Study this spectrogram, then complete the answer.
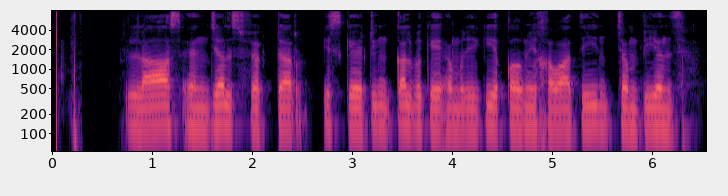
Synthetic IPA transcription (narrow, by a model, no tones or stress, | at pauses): laːsẽːɲd͡ʒelsfeːk̚ʈəɾɪskeːʈɪ̃ŋɡkɐlbkeʔɐmɾiːkiqɔːmixɐʋaːt̪iːnt͡ʃɐ̃mpijənz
